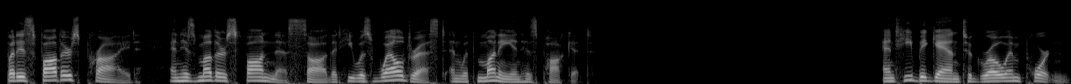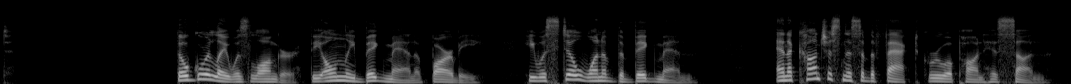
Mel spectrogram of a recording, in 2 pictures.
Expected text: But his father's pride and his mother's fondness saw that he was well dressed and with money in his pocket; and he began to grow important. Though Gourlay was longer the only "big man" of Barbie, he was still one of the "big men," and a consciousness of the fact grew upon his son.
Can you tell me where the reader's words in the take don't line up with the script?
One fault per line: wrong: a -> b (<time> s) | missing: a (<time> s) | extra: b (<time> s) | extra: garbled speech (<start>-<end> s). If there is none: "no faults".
no faults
